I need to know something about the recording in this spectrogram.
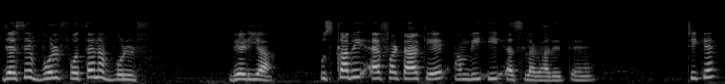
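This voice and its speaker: Woman tutor, slightly high voice, patient and repetitive, dull lo-fi recording. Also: measured pace, pauses often. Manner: patient, repeats words, many fillers. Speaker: English teacher. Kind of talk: Hindi English lesson, explaining word by word.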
